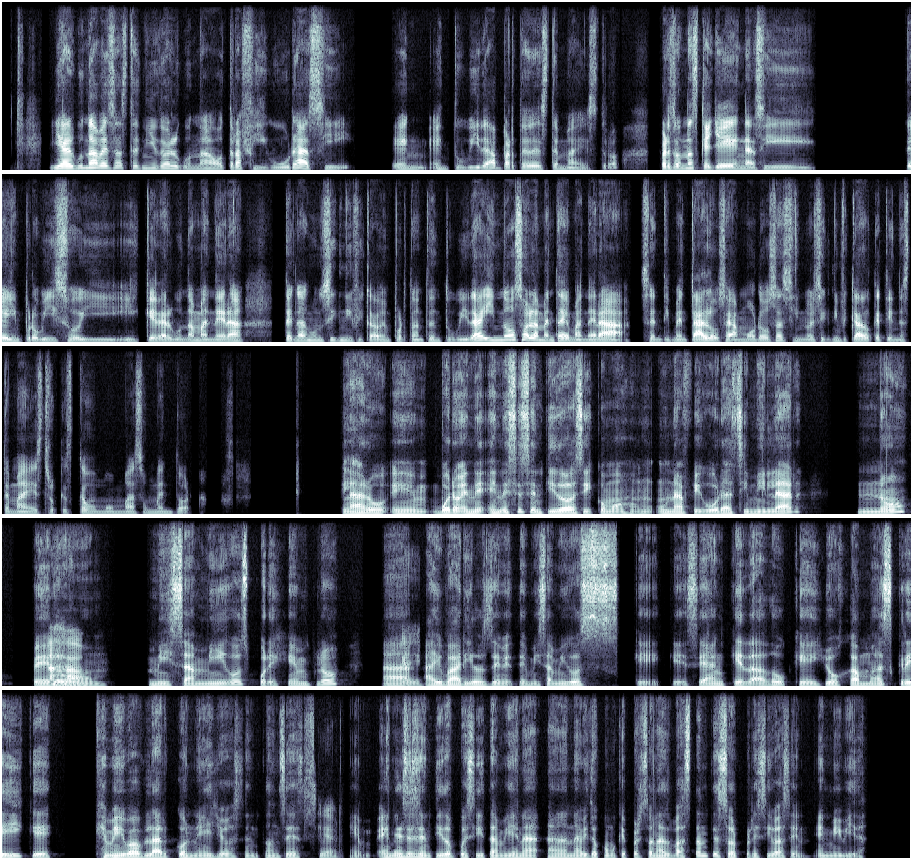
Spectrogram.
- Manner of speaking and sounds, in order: tapping; laughing while speaking: "me iba a hablar"
- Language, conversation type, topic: Spanish, podcast, ¿Qué pequeño gesto tuvo consecuencias enormes en tu vida?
